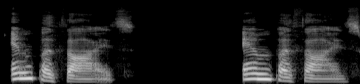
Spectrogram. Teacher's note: the first syllable in empathize is the stressed one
